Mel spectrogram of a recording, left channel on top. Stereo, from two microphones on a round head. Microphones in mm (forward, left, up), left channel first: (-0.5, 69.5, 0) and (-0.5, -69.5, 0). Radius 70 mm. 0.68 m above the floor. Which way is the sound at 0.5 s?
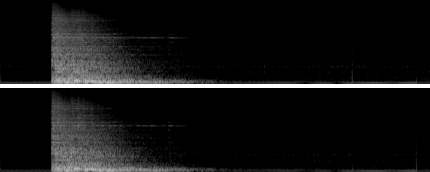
15° right (ahead or behind).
